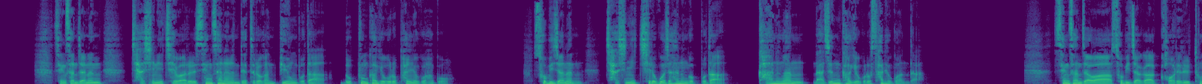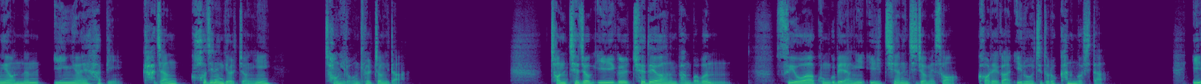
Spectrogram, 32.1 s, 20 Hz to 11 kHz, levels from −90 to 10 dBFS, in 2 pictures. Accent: native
